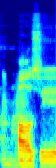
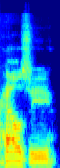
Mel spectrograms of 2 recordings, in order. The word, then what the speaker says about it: Halsey: I know you probably know Amy Lee from Evanescence, but Halsey is, or Halsey, I hear it pronounced both ways.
